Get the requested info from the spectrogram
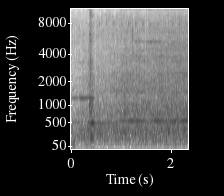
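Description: A diesel locomotive running, a steady engine and rolling noise with a faint steady hum, growing slightly louder; a short click about half a second in.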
